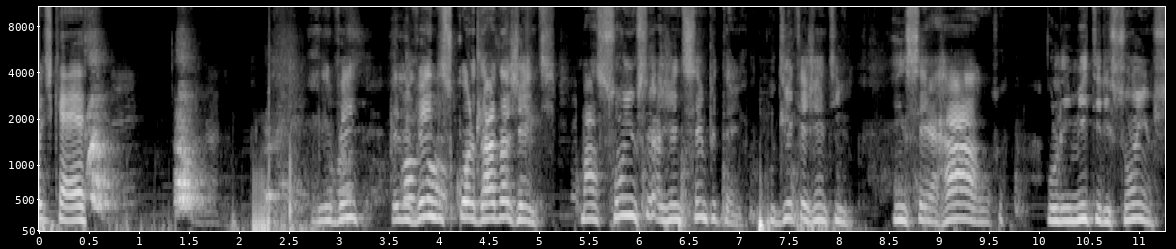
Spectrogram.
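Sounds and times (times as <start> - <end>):
speech: 0.0 - 0.7, 2.8 - 11.2
dog barking: 0.5 - 2.4.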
